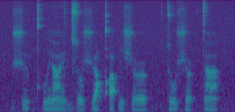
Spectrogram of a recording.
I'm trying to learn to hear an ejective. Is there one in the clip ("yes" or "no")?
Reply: yes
